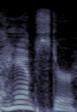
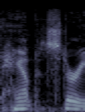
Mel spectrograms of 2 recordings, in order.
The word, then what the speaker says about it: hamster: people will pronounce it hamp story even though there's no p in it i don't know why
